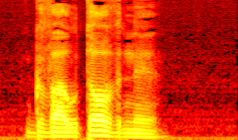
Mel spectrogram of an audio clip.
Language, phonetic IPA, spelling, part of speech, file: Polish, [ɡvawˈtɔvnɨ], gwałtowny, adjective, Pl-gwałtowny.ogg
